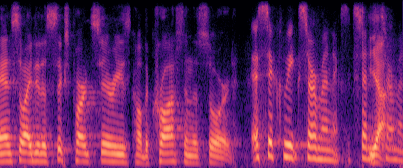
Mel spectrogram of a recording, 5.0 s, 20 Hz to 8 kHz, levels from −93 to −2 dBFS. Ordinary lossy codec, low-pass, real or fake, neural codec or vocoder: Opus, 32 kbps; 7.2 kHz; real; none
